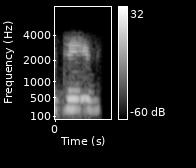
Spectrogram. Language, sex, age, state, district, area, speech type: Urdu, female, 18-30, Delhi, Central Delhi, urban, conversation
